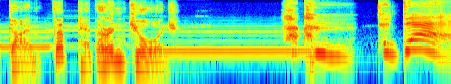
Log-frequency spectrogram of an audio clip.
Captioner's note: clears throat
